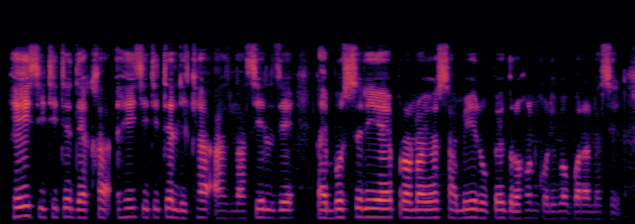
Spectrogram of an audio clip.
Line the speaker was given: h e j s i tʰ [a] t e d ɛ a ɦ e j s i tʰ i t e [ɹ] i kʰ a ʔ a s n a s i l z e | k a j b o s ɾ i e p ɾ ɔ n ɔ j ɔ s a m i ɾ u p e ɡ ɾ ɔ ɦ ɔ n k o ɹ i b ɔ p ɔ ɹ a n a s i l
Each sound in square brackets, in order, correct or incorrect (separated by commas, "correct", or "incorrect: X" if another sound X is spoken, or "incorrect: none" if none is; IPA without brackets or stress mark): incorrect: i, incorrect: l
